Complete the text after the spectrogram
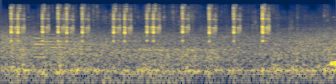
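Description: Short electronic menu clicks tick in quick succession.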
